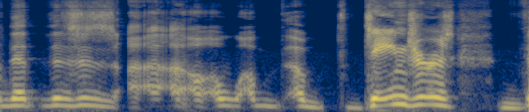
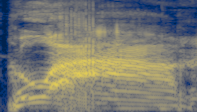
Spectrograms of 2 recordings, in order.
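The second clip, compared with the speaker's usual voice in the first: loud gung-ho soldier; 9 semitones lower, 4 dB louder than usual. Pretend. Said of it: "I will go with the dilly dilly".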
